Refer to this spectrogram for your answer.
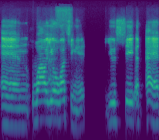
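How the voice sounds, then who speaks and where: Someone with a Vietnamese accent talks at a fairly slow pace. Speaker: comedian. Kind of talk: stand-up. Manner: halting.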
